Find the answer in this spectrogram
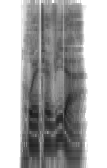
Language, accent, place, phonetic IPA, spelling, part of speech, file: German, Germany, Berlin, [bəˈt͡saɪ̯çnətəm], bezeichnetem, adjective, De-bezeichnetem.ogg
- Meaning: strong dative masculine/neuter singular of bezeichnet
